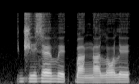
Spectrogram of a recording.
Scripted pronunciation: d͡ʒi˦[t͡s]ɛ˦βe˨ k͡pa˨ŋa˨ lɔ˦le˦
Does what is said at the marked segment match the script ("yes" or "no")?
no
